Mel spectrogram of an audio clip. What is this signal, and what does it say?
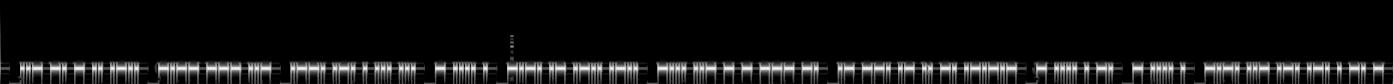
Morse code, heard as a keyed tone, about 40 wpm, 750 Hz. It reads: UNTIL YOU PRESS THE CALL BUTTON AGAIN. THEN THE CURRENT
